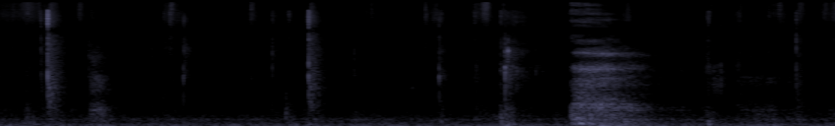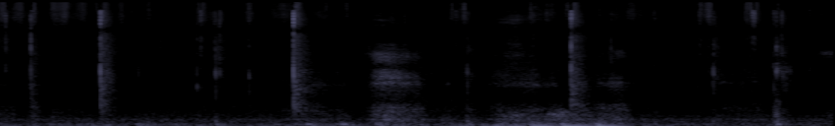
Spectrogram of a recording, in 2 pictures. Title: Cracking my fingers and knuckles. #cracking #crackingasmr #knucklecracking #jointcracking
